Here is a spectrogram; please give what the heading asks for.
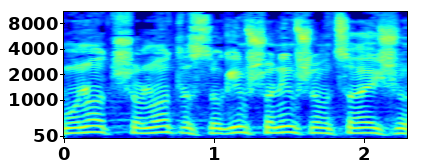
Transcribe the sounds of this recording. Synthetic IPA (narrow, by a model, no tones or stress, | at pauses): muno̞tʃo̞no̞tlesuɡimʃo̞nimʃelmat͡saʁejʃu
